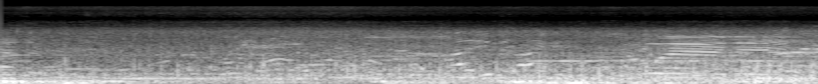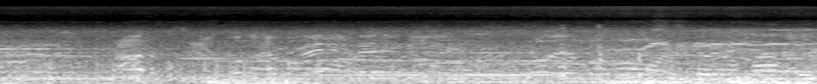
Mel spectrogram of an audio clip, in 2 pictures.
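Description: The Dubai Fountain's high water jets rushing and spraying in a steady roar of water noise, with crowd voices mixed in.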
